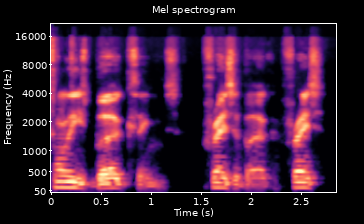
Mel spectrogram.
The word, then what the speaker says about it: Fraserburgh: Fraserburgh. Fraserburgh. Like Edinburgh, it's spelt the same way, isn't it? So it's Fraserburgh.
